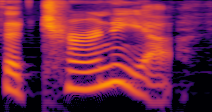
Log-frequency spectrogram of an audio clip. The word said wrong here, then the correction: Saturnalia: Oh, Saturnalia, yes. – How do you say that? – Happened. Well, I don't know if I'm saying it right, but I think it's Saturnalia.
